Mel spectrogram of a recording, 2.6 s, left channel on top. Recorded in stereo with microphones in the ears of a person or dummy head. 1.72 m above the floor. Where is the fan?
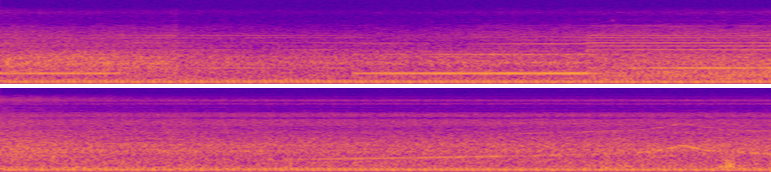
75° right (ahead or behind).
